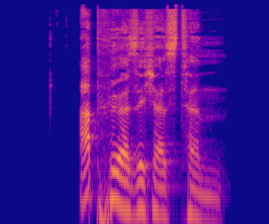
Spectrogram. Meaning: strong dative masculine/neuter singular superlative degree of abhörsicher
- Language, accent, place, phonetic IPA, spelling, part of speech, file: German, Germany, Berlin, [ˈaphøːɐ̯ˌzɪçɐstəm], abhörsicherstem, adjective, De-abhörsicherstem.ogg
